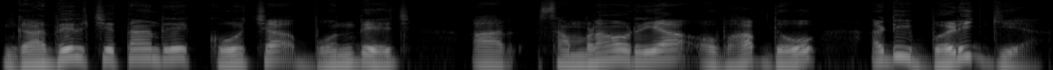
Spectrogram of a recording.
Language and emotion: Santali, disgusted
